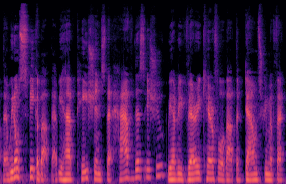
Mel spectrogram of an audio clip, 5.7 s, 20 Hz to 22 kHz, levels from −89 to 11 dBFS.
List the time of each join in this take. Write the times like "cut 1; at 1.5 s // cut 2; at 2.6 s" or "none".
cut 1; at 1.2 s // cut 2; at 3.3 s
